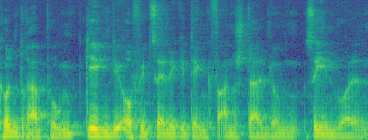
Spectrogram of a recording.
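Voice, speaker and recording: A man is speaking. The background is quiet. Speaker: speaker. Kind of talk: formal political speech. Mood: solemn, critical. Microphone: webcam.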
